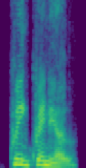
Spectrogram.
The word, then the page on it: quinquennial: Indian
